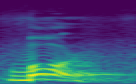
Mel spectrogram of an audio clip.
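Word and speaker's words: Bohr: এইচ আছে কিন্তু বোহর না, কিন্তু উচ্চারণ বিজ্ঞানী নিলস বোর।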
